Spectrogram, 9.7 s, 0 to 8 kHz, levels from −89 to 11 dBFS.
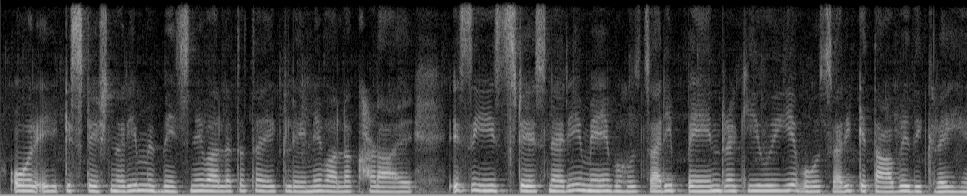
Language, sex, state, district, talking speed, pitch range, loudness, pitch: Hindi, female, Bihar, Sitamarhi, 175 wpm, 205-220 Hz, -16 LUFS, 215 Hz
